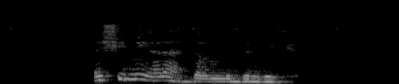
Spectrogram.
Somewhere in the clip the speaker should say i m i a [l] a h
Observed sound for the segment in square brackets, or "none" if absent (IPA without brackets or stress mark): ɾ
